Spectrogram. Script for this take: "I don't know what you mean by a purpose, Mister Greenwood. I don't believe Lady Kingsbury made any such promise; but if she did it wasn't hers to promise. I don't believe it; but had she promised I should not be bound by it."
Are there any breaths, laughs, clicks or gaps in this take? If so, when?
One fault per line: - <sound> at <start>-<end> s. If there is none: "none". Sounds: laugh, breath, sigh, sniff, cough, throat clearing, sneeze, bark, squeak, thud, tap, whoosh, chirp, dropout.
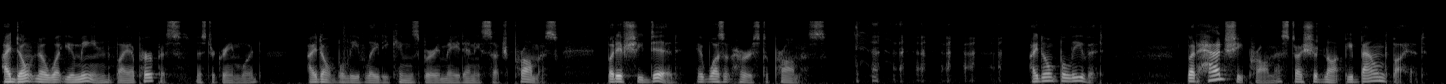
- laugh at 8.5-10.1 s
